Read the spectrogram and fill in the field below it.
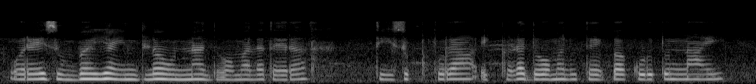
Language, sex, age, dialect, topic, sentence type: Telugu, female, 18-24, Telangana, agriculture, statement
